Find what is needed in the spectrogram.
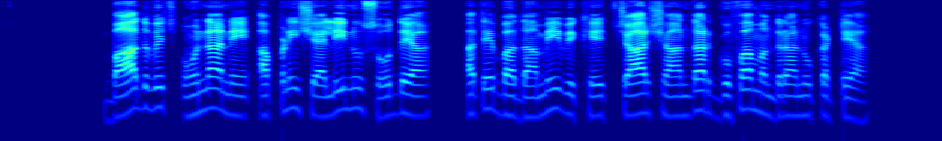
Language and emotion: Punjabi, neutral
